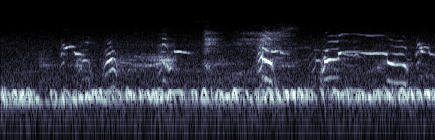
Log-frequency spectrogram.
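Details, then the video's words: April lek of black grouse in Tiveden, Sweden: massed low bubbling coos run throughout while other birds add sharp whistles, chirps and a drawn-out thin whistle. "Black Grouse Lek - sound recording"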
